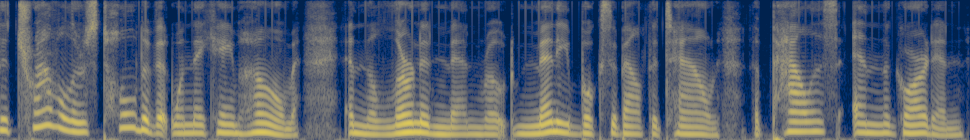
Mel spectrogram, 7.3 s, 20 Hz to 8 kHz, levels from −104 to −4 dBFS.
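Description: A buzz at 20 Hz runs under the speech from start to finish, vanishing in pauses. It comes from a resampler restarted on every block: each 50 ms block was converted from 24 kHz to 16 kHz in isolation, leaving a small error at every block edge.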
